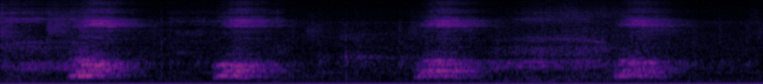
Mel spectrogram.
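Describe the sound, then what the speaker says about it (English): A dog barks four times in the background during an online tank game session, each bark distinct and evenly spaced about a second apart, faint against a steady low hum. "pardon me, that's my dog"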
